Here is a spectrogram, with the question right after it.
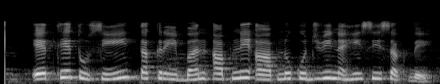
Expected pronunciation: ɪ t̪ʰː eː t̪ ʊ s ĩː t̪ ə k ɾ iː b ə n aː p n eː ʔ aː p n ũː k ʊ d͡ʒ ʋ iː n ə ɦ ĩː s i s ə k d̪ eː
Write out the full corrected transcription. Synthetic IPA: ɪ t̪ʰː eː t̪ ʊ s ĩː t̪ ə k ɾ iː b ə n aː p n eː ʔ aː p n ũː k ʊ d͡ʒ ʋ iː n ə ɦ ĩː s iː s ə k d̪ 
